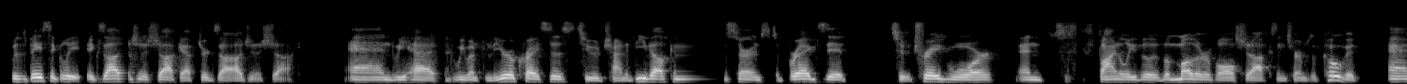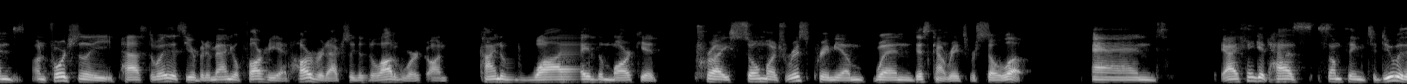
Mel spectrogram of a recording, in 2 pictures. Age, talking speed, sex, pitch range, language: 20-39, 175 wpm, male, 110-125 Hz, English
